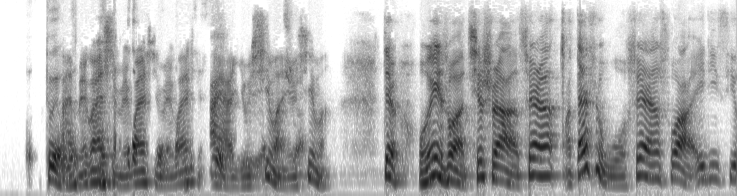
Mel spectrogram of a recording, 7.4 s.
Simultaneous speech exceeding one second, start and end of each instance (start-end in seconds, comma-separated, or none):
0.6-3.0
